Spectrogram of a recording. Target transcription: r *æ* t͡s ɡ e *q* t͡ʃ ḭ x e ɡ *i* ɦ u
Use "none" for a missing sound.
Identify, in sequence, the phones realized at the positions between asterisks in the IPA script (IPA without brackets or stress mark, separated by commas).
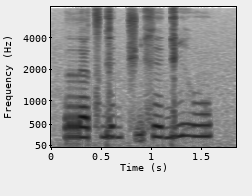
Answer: æ, ɡ, i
